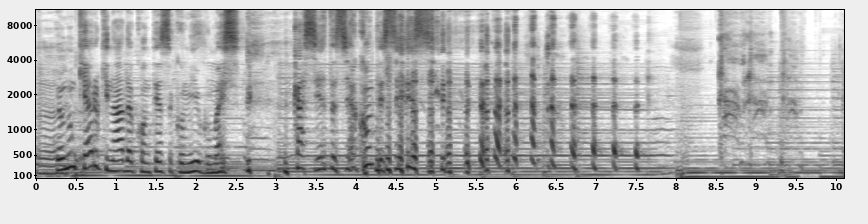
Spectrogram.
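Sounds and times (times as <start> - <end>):
speech: 0.2 - 5.6
laughter: 2.3 - 8.9
short sharp coughs: 8.6 - 9.6.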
